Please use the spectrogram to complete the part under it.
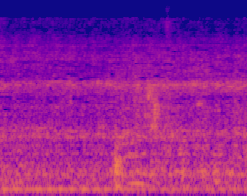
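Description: Steady running water with a broad hiss, like water pouring from a tap into a pan, continuous throughout with a faint voice in the background.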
